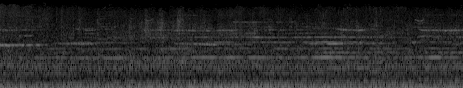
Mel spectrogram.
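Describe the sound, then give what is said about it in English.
Railroad cars are switched and put away, rolling slowly with a steady low rumble and thin metallic whines and squeals riding over it, continuous, with no voices. “They're putting their cars away here, huh?”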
